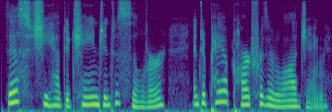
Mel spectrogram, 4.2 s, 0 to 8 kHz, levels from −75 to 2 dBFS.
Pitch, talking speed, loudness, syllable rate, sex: 195 Hz, 215 wpm, -18 LUFS, 5.2 syllables/s, female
